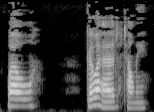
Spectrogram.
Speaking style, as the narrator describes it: Wei Ying sighs

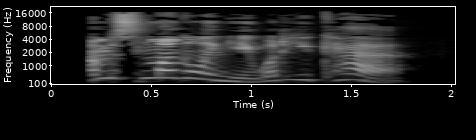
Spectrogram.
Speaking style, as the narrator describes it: Taylor snaps

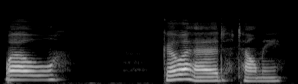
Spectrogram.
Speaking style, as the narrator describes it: Wei Ying sighs

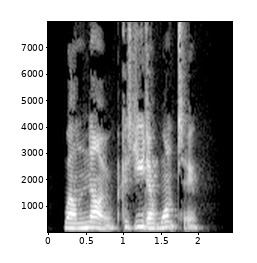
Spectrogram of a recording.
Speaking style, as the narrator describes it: he doesn't miss her suddenly muttering

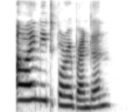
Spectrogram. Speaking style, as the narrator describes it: Greta said, smiling sweetly

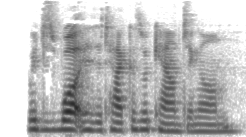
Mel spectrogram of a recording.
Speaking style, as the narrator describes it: Jack sighed

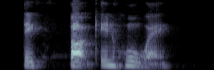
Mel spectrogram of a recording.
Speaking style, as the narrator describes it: he said, grinding his voice out between his teeth

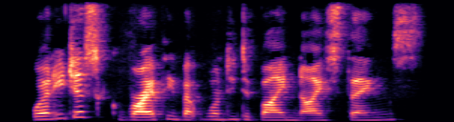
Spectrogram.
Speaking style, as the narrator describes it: Sydney grumbles

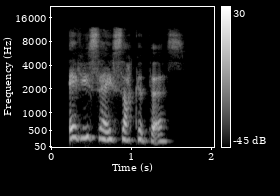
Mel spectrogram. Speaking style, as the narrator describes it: Gerard breathed

